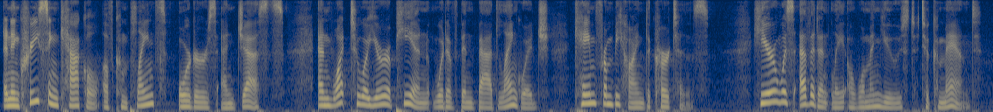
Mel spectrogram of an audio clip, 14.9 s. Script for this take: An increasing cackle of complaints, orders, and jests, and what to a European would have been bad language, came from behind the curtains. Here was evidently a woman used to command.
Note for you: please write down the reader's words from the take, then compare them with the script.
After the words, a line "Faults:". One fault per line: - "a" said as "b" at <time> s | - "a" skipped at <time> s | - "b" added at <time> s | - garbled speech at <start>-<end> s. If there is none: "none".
An increasing cackle of complaints, orders, and jests, and what to a European would have been bad language, came from behind the curtains. Here was evidently a woman used to command.
Faults:
none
